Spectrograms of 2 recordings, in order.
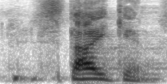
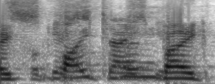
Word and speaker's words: Steichen: Steichen, bro. Not Spikeman. Spikeman is how Gronk introduced him.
